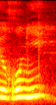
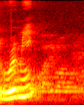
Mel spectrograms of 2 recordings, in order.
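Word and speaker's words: ROWME: Alors je pense que ça se dit ainsi, ça s'écrit R-O-W-M-E. Donc moi, pour moi ça se dit Romy.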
